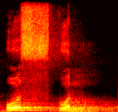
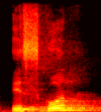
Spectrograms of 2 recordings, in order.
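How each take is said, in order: First: The word begins with a 'u' vowel. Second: The word begins with an 'i' vowel. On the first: The speaker calls it right. "salahnya uskun" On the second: The speaker calls it wrong. "jangan askun iskun"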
